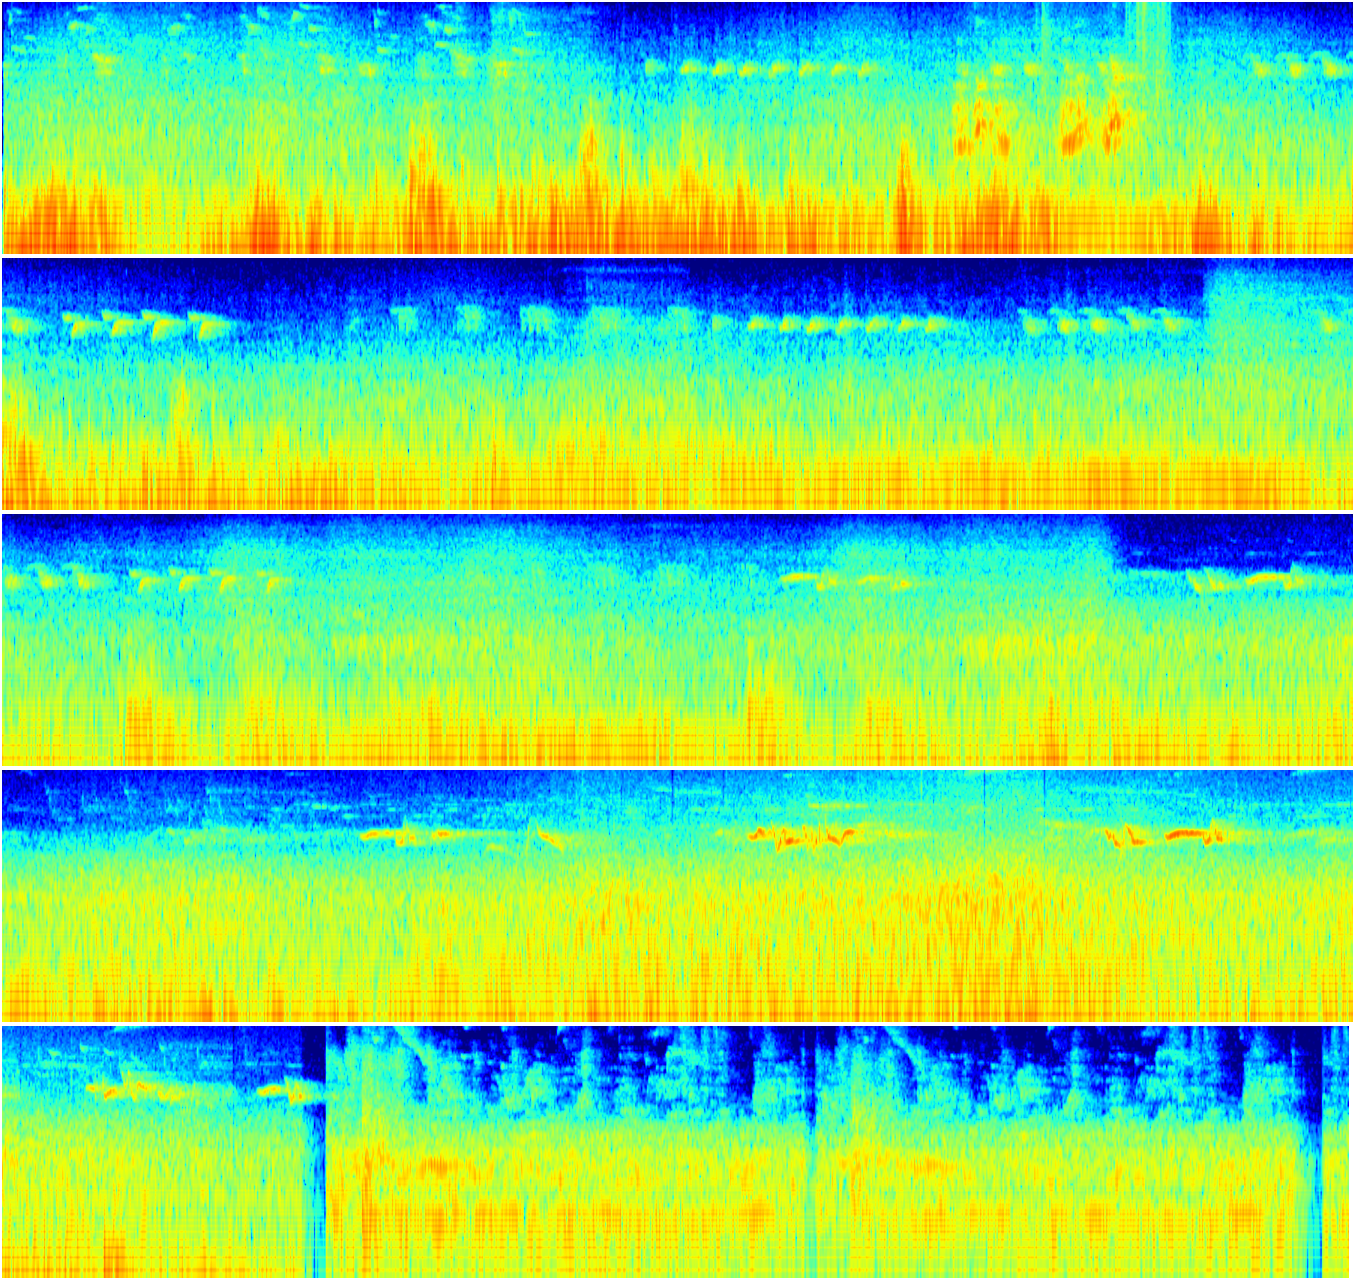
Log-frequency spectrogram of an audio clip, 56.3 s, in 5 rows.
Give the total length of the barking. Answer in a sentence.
You can hear the barking for 2 seconds altogether.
